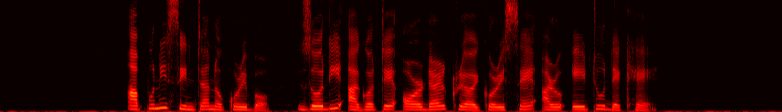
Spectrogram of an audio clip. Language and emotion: Assamese, neutral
